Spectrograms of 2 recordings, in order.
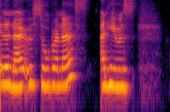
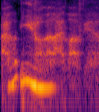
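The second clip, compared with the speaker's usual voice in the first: mock whisper, quieter; 6 dB quieter than usual. Imitating a man from a show who always whispers: imitating someone whispering. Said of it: "He always whispers".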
